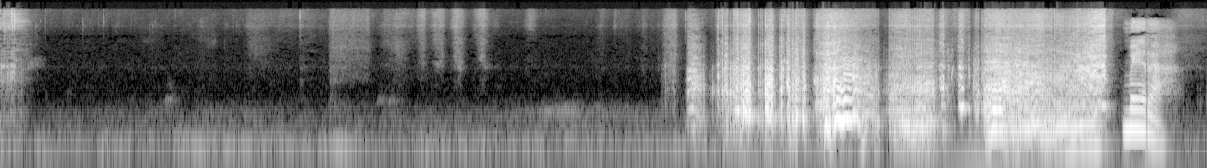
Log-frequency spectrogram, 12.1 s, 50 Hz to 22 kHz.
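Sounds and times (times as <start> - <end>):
rubbing rubber balloon: 6.6 - 11.2
air squealing out of balloon: 6.9 - 11.1.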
